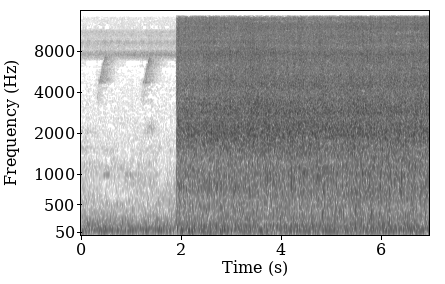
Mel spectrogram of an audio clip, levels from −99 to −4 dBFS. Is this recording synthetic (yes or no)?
no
